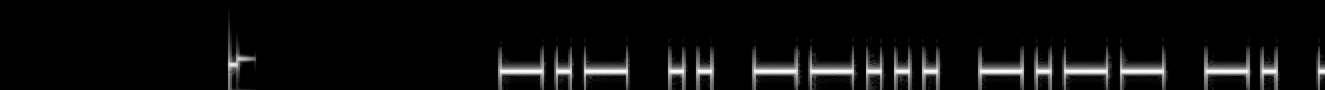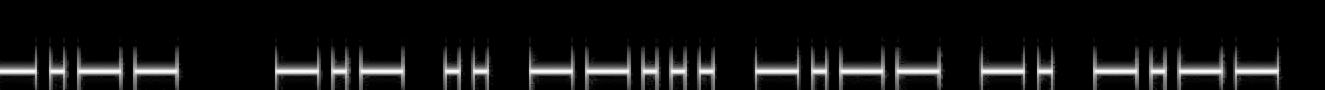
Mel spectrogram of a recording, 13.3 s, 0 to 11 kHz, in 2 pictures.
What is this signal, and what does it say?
Morse code, heard as a keyed tone, about 17 wpm, 700 Hz. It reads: KI7YNY KI7YNY
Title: USA Call Signs Repeated 3x 17wpm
